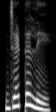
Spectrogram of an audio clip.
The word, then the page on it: ಜಟಲೆ: jaṭale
